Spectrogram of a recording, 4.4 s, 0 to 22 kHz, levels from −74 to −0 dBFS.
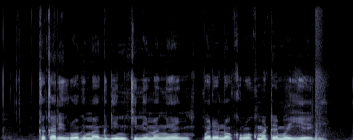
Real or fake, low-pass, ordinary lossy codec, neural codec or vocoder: real; none; none; none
